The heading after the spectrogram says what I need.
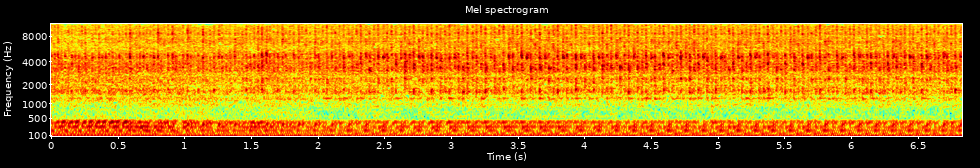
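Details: All-motor Honda started for the first time after a build, awaiting wideband wiring and radiator fluids, on about five-month-old gas; it catches straight away and settles into a steady, even idle with a firm low rumble, no knocks or misses: normal idle.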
